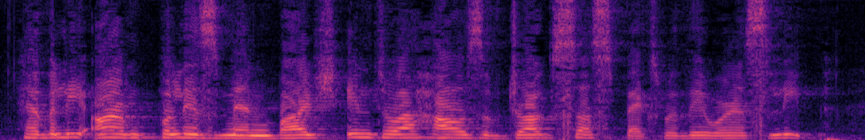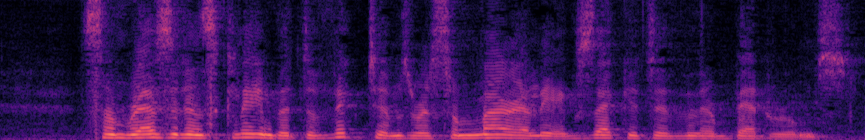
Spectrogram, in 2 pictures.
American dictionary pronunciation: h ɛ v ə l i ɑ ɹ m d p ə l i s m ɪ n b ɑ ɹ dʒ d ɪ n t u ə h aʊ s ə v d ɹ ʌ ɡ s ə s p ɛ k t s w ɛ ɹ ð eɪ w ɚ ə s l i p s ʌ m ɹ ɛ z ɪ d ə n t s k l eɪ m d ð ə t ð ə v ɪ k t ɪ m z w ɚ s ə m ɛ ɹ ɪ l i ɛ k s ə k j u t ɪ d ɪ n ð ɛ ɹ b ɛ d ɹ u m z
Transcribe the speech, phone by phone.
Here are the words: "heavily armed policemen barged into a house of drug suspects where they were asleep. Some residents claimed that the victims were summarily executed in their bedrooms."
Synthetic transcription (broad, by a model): h ɛ v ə l i ɑ ɹ m d p ə l i s m ɪ n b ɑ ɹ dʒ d ɪ n t u ə h aʊ s ə v d ɹ ʌ ɡ s ə s p ɛ k t s w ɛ ɹ ð eɪ w ɚ ə s l i p s ʌ m ɹ ɛ z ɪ d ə n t s k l eɪ m ð ə t ð ə v ɪ k t ɪ m z w ɚ s ə m ɛ ɹ ɪ l i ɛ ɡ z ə k j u t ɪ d ɪ n ð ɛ ɹ b ɛ d ɹ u m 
